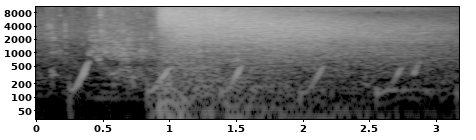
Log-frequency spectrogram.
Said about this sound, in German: Danach hebt sie mit einer magischen Handbewegung die Vase in die Luft, lässt sie hinüber zum Höhleneingang schweben und Wasser in die Höhle hineinfließen. Schwall um Schwall strömt aus der Vase bis die Höhle voll ist.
